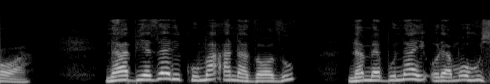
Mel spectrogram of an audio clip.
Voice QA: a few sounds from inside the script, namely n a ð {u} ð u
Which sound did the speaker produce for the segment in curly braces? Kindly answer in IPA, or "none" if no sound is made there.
ɔ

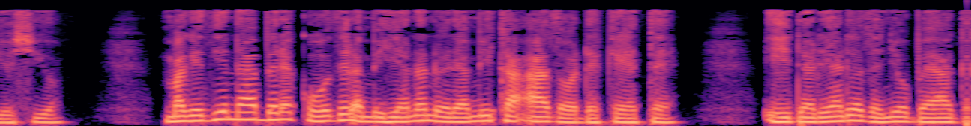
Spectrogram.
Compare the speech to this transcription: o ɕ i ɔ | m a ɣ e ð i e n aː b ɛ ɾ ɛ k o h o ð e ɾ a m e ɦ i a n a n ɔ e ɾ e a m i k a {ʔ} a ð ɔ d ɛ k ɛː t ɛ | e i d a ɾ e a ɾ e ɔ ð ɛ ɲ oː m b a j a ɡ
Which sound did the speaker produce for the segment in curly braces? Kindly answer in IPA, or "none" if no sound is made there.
ʔ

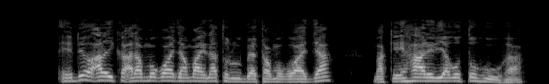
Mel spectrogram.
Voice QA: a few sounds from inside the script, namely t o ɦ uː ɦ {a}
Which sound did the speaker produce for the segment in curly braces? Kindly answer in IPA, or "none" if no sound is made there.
a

